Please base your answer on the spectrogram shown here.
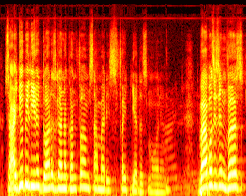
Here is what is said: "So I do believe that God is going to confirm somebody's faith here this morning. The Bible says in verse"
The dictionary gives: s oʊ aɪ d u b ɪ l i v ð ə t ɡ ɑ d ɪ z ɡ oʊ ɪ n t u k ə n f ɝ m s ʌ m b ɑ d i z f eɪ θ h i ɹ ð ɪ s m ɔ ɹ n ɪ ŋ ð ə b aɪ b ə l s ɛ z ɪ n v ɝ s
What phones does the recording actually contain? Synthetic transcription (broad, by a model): s oʊ aɪ d u b ɪ l i v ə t ɡ ɑ d ɪ z ɡ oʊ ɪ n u k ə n f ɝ m s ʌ m b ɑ d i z f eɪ t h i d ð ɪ s m ɔ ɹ n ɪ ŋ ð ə b aɪ b ə l s ɛ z ɪ n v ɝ s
